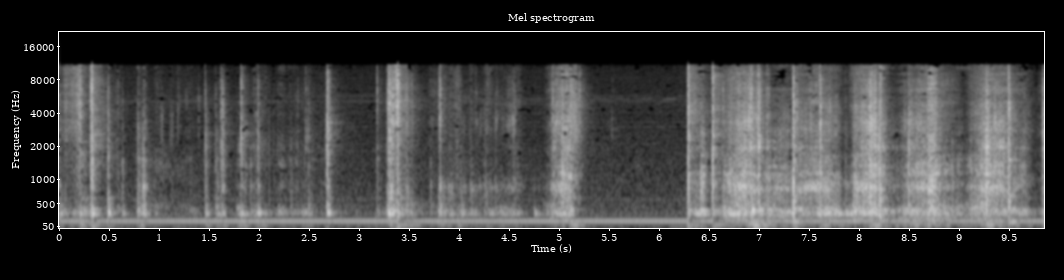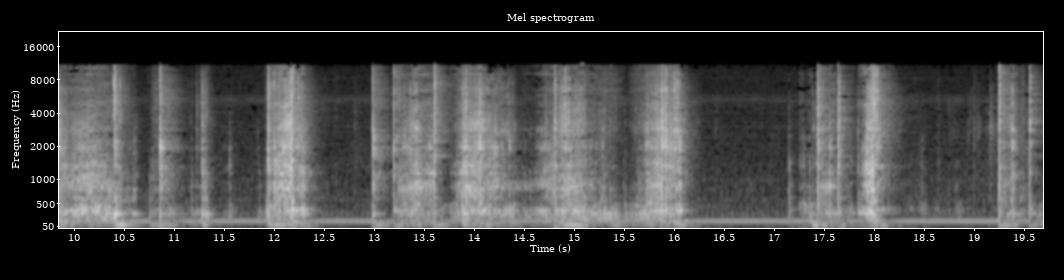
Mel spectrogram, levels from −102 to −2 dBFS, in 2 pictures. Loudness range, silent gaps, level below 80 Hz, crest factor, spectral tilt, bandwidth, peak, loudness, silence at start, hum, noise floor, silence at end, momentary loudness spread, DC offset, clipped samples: 5 LU; none; -50 dBFS; 26 dB; -1.5 dB/octave; 12 kHz; 0 dBFS; -22 LUFS; 0 s; none; -46 dBFS; 0 s; 21 LU; under 0.1%; under 0.1%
